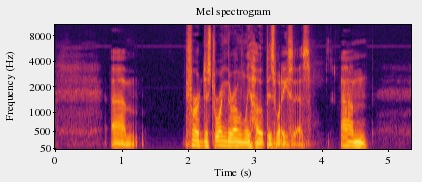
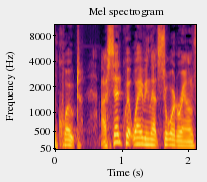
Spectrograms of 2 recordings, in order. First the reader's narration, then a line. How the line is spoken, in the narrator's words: Fizban snapped irritably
